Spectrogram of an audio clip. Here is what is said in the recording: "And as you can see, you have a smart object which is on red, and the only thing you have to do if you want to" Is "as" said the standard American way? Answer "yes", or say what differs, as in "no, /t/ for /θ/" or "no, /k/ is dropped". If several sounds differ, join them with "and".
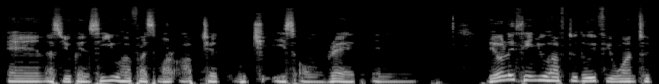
no, /s/ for /z/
